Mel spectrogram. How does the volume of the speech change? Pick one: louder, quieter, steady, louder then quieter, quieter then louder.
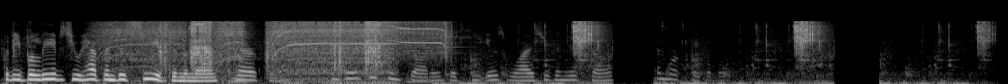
quieter.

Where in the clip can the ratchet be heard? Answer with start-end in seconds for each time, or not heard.
1.6-9.9.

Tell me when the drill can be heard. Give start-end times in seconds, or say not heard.
0.1-5.1.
